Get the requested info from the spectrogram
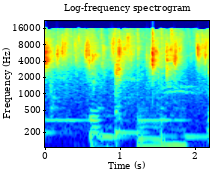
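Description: Shower spray hissing steadily from a showerhead, under background music with a pulsing bass line, held notes and a regular beat.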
